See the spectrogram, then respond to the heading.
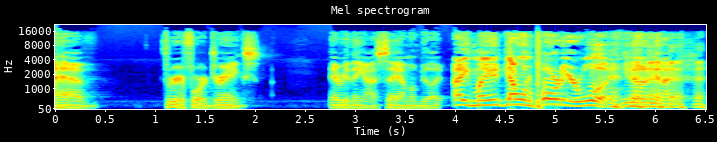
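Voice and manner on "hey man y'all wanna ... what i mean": dumb Southern voice. Acted. Comic showing his persona after a few drinks, dumb Southern accent. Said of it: "dumb Southern voice".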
